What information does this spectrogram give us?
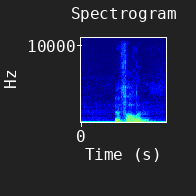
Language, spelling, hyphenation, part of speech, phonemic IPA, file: Dutch, bevallen, be‧val‧len, verb, /bəˈvɑlə(n)/, Nl-bevallen.ogg
- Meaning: 1. to please, satisfy 2. to give birth 3. past participle of bevallen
